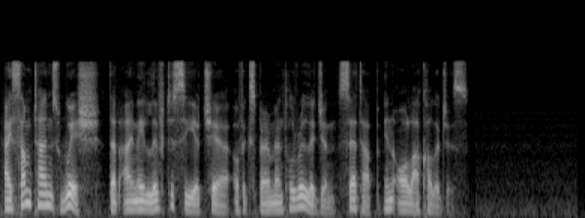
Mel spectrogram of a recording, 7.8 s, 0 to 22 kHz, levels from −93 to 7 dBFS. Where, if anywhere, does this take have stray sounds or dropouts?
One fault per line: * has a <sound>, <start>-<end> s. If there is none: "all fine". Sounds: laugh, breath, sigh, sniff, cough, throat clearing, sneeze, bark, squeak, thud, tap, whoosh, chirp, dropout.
all fine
